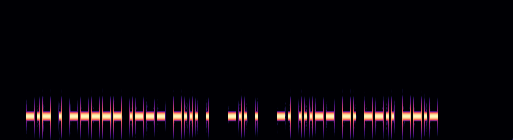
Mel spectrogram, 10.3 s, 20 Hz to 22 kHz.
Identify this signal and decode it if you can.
Morse code, heard as a keyed tone, about 22 wpm, 700 Hz. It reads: KE0JBE DE N3NZQ
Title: USA Callsign DE Callsign 22wpm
